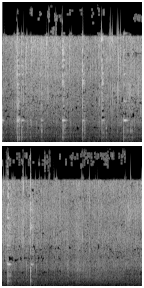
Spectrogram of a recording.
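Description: Noodles, egg and meat sizzling steadily as they fry in a kazan. About eight sharp clicks of a utensil sound in the first three and a half seconds, then only the sizzle.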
